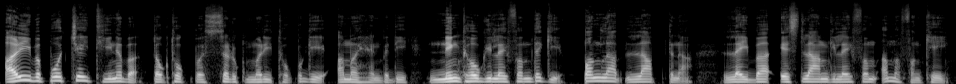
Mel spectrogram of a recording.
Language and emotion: Manipuri, neutral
